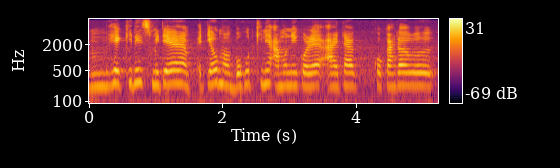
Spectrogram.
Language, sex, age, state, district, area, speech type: Assamese, female, 18-30, Assam, Darrang, rural, spontaneous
